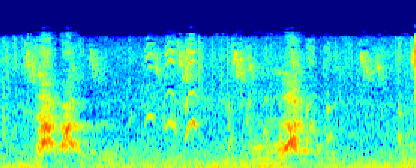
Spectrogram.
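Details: Siberian Husky puppies at play and feeding, giving quick paired yelps at the start, small whimpering squeaks in the middle and another sharp yelp later, over low background rustle.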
